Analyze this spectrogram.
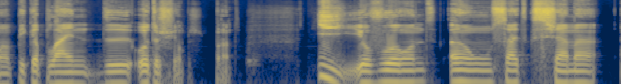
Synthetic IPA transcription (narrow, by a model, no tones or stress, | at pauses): ɐpikɐplˠajnd̪ɨowt̪ɾuʃfḭlˠmʃpɾõ̰nt̪u | iewvoɐõnd̪ɐũsajt̪kɨ̥sɨ̥ʃɐmɐ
